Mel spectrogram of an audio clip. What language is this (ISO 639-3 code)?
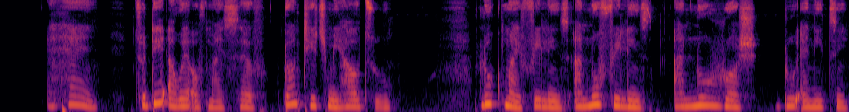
pcm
